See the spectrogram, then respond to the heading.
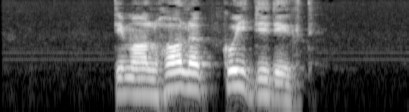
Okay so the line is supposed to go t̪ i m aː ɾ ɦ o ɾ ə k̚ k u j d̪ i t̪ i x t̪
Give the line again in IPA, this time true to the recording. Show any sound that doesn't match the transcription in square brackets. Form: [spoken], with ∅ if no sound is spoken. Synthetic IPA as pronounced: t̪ i m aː [l] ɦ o [l] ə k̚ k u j d̪ i [d̪] i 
